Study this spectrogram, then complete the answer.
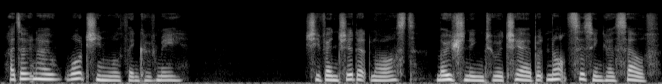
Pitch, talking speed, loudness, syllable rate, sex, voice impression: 200 Hz, 190 wpm, -17 LUFS, 5.3 syllables/s, female, feminine, adult-like, relaxed, slightly weak, slightly dark, muffled, intellectual, slightly calm, unique, sharp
